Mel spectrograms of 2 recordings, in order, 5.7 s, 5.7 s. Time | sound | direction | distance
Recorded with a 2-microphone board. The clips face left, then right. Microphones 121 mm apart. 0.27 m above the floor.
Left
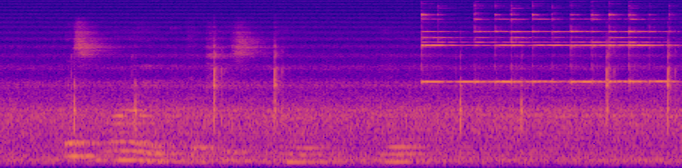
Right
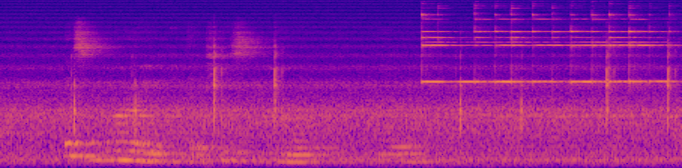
0.5 | a woman speaking | 20° right (ahead or behind) | 1.4 m
3.5 | a bell | 35° left (ahead or behind) | 0.8 m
